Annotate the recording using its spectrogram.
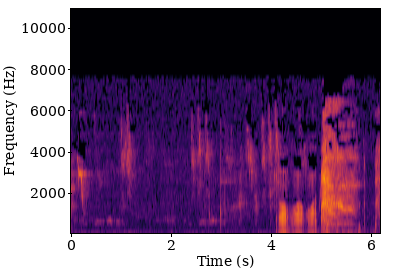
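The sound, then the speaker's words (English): Mynah birds call throughout, faint scattered chirps and whistles at first, then a burst of loud, raspy and warbling calls near the end. “These aren't parrots, but they're minor birds.”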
